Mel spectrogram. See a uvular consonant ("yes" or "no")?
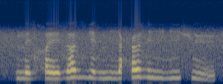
yes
